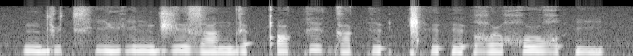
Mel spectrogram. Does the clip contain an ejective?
yes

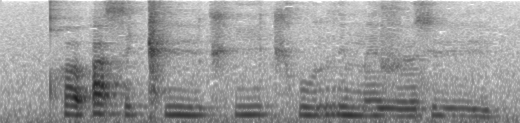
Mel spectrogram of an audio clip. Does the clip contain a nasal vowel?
no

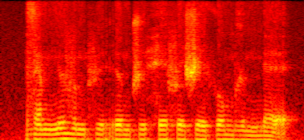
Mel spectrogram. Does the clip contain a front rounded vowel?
yes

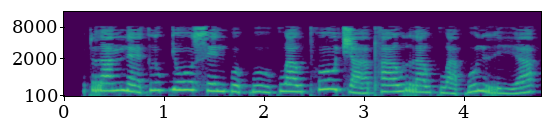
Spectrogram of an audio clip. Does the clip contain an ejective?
no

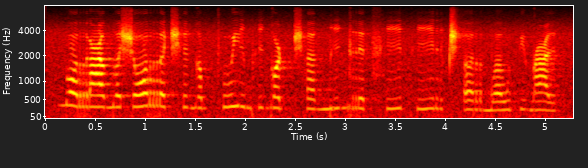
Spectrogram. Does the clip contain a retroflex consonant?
yes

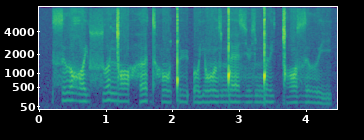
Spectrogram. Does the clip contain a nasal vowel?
yes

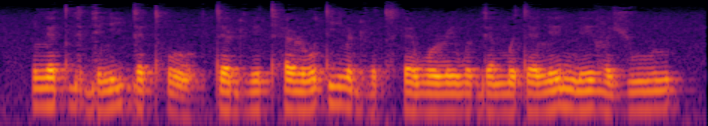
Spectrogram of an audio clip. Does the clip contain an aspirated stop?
yes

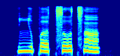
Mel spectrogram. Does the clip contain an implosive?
no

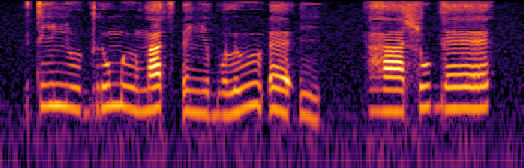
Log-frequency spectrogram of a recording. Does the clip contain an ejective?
yes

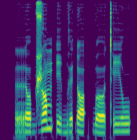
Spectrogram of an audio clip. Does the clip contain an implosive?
yes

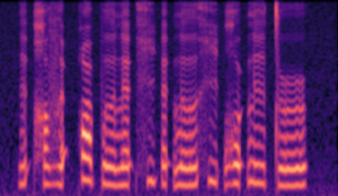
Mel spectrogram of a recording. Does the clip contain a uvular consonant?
yes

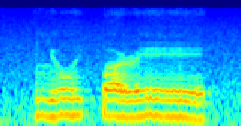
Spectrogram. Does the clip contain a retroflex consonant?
yes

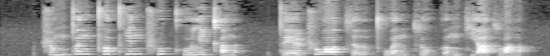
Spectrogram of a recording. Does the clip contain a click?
no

